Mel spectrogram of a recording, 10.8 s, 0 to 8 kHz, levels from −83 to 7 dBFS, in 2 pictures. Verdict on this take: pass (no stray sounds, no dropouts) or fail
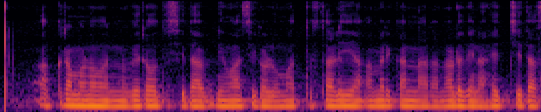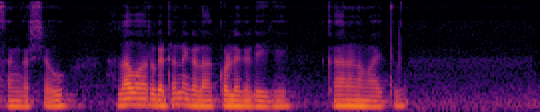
pass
